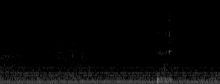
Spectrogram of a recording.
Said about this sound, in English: Sorry, almost burped into the mic. Yeah, we might need to kill the whole beers during recording thing.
